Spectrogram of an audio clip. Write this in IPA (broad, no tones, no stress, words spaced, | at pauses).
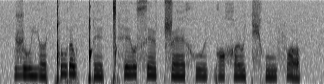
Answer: ʐujəǃu ɾəwǃeǀʰeʊ̯ seʈ͡ʂɛxuɪ̯ ɡɒχɨʊ̯t͡ɕʰufʌ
